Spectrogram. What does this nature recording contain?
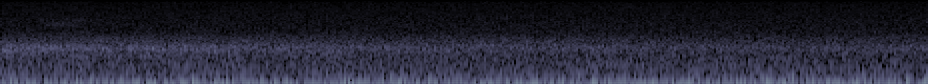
Blue-headed Vireo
